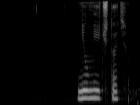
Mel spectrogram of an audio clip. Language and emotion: Russian, neutral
